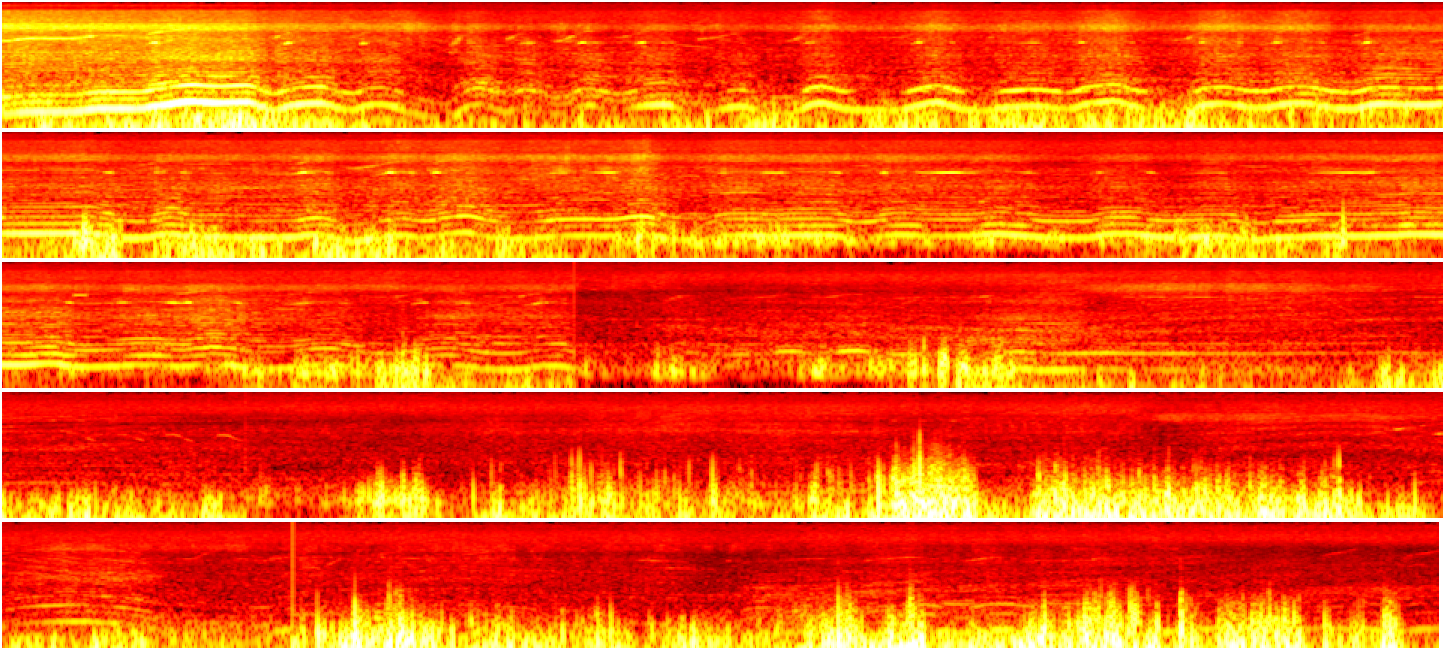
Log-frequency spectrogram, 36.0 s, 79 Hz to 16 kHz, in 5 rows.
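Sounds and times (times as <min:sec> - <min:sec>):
model plane motor droning: 0:00.0 - 0:17.4, 0:18.8 - 0:23.2, 0:24.0 - 0:34.8
wind rumbling on microphone: 0:00.0 - 0:36.0.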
